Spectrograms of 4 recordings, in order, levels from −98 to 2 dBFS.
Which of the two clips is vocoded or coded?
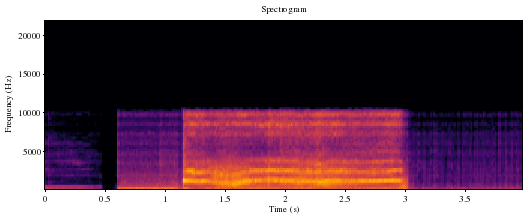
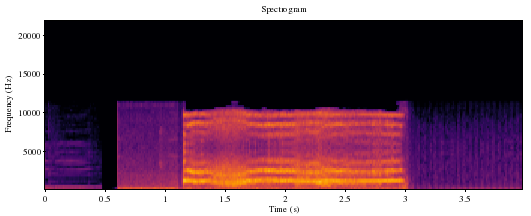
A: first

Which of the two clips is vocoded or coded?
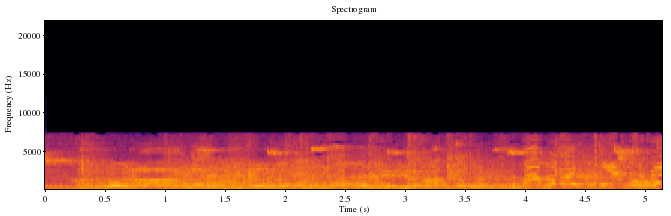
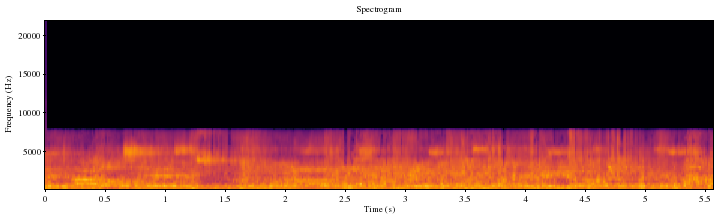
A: second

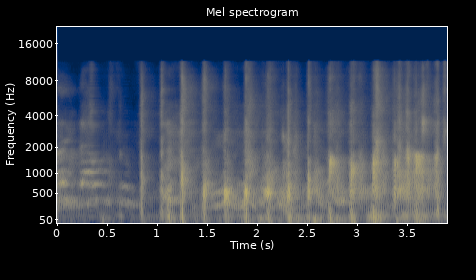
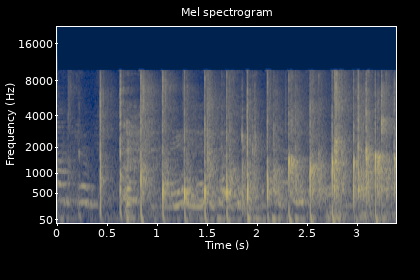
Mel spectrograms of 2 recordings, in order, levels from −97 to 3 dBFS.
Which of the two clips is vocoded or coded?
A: first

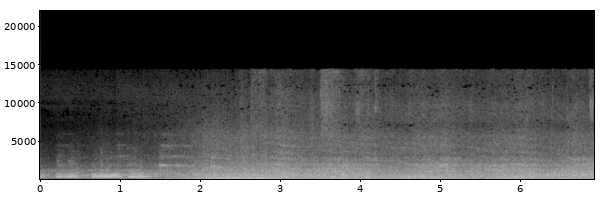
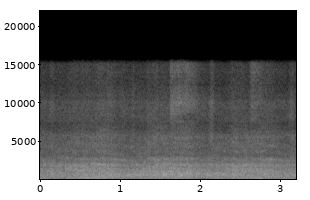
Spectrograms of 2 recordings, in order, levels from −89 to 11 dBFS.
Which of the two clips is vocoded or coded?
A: second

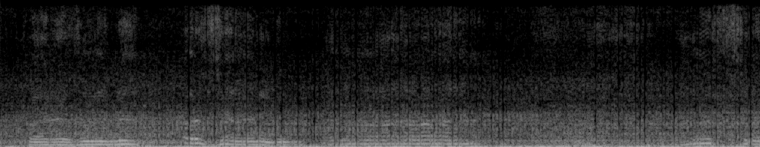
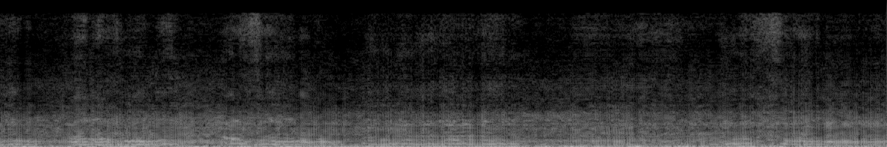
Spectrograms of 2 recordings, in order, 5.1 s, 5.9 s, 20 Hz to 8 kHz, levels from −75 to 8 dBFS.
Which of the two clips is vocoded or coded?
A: second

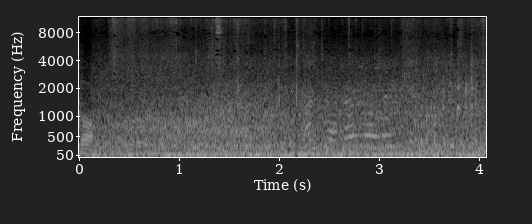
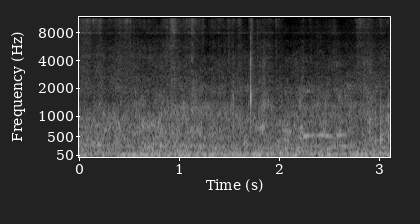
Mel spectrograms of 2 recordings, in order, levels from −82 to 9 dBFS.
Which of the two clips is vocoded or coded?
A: second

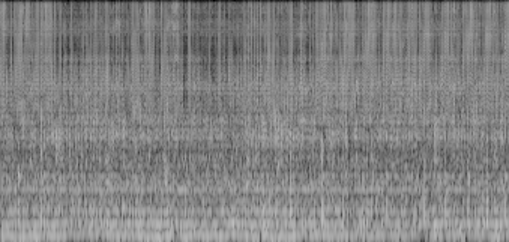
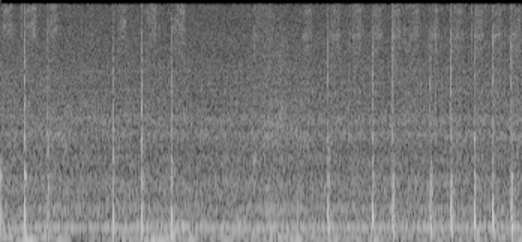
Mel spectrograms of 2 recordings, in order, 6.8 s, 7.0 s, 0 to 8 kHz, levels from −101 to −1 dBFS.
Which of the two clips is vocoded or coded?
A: first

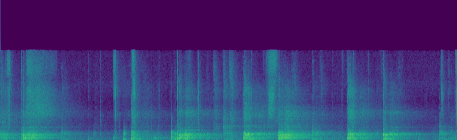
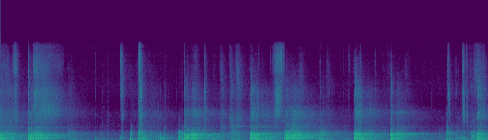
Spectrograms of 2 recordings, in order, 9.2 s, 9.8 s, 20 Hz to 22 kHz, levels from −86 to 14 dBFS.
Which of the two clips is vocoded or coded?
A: second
